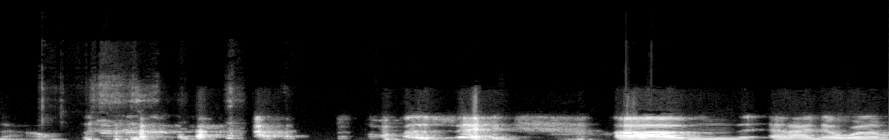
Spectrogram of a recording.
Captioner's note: both laugh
